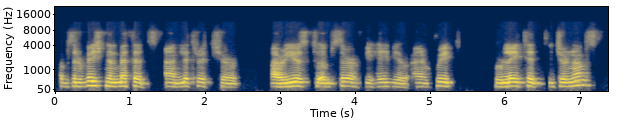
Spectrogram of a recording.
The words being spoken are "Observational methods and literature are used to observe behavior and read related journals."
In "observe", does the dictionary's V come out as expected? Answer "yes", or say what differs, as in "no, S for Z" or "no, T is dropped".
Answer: yes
